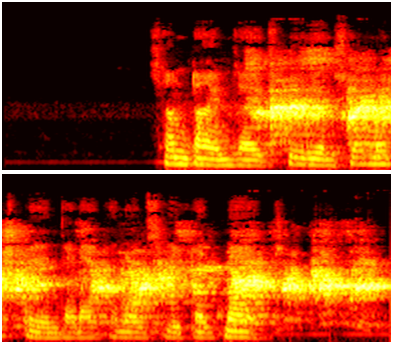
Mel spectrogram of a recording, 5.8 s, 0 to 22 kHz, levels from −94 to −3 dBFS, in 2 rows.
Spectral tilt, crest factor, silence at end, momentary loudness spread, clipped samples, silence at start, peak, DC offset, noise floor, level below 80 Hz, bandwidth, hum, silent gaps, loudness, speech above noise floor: -3.5 dB/octave; 14 dB; 0 s; 13 LU; under 0.1%; 1.25 s; -2 dBFS; under 0.1%; -77 dBFS; -66 dBFS; 12 kHz; none; none; -13 LUFS; 62 dB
